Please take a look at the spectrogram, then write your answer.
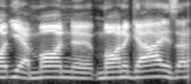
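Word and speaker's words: Monangai: Yeah, Monagai. Is that how he pronounces it? Kyle is his first name. Yes. Monangi.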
